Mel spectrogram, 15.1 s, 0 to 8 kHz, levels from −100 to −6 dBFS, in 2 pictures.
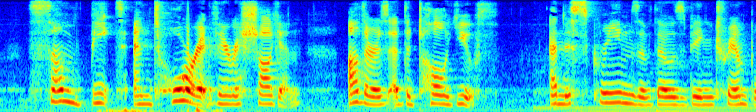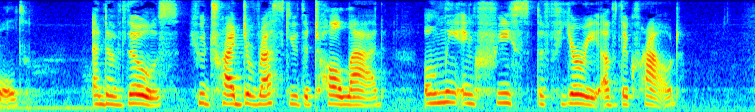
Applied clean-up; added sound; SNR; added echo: none; none; none; none.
